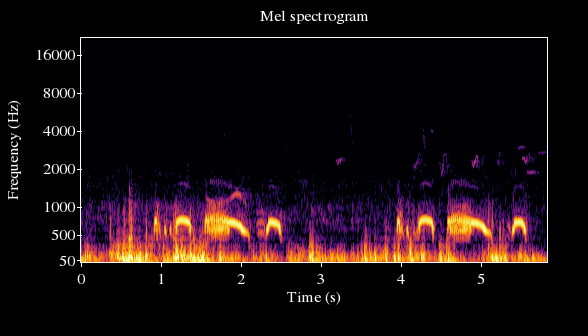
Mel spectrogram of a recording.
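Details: Spotted dove used as a ground-level decoy after a storm, calling to lure wild doves: two series of mellow, hollow coos, each a short note, a longer falling drawn-out coo and a clipped final note, over heavy low rumbling noise.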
